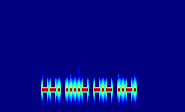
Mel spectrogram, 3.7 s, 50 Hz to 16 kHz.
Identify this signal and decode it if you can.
Morse code, heard as a keyed tone, about 30 wpm, 700 Hz. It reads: G4KF
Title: DXCC-100 Call Signs - 4 Characters - 30wpm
